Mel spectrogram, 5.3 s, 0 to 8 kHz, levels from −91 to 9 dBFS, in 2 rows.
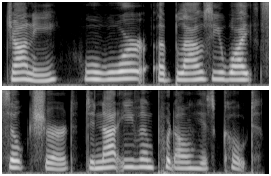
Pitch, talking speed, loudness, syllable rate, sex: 235 Hz, 170 wpm, -17 LUFS, 3.9 syllables/s, female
